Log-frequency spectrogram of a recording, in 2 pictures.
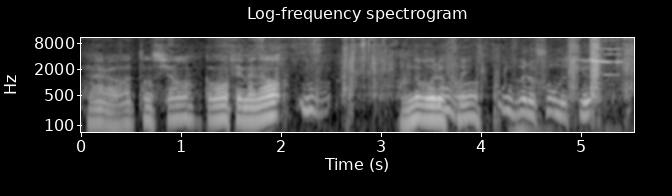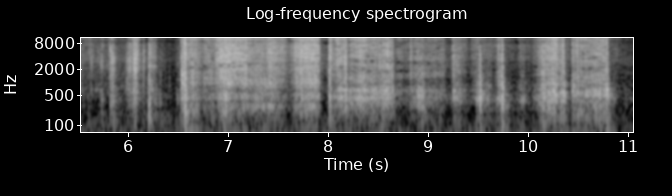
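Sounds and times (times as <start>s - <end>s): short squeak: 5.0s - 5.6s.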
